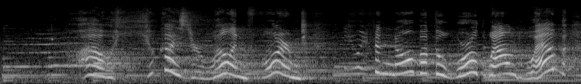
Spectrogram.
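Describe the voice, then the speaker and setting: Game sprite girl, tiny, bubbly, very high-pitched, echoing, loud music behind. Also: sing-song, slow, full character voice. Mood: chatty, puzzled. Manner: bubbly, childlike. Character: tiny winged childlike girl, chirpy and quaintly old-mannered. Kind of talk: video game voice acting. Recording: echoey hall, loud music underneath.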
